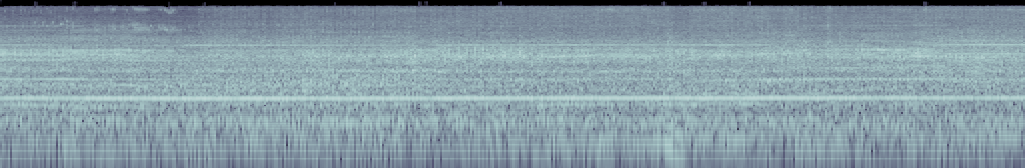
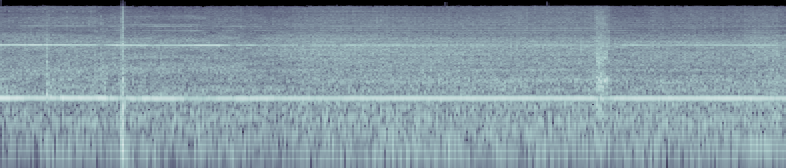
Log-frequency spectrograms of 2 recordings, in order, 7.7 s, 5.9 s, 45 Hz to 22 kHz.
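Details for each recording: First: Dyson DC03 Absolute+ upright vacuum, base plate not fitting right: steady high vacuum roar with a faint dip in the low drone as the brushroll drags, hard to turn at start, burning-rubber smell; brushroll clutch failing, suction fine. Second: Dyson DC03 Absolute+ upright vacuum running with a brushroll part missing. It gives a steady high motor whine and even airflow rush with no knocking or scraping, and the brushroll still spins normally.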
